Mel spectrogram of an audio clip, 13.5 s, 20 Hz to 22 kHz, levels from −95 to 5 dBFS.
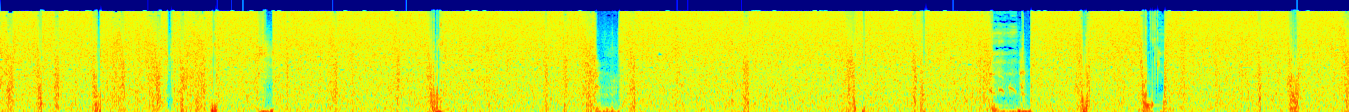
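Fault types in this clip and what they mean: Samples built from the wrong bytes: each sample is assembled from misordered or misaligned bytes, so the jittery low bits dominate and the speech becomes loud hiss for the whole clip. Spectrograms show broadband noise.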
